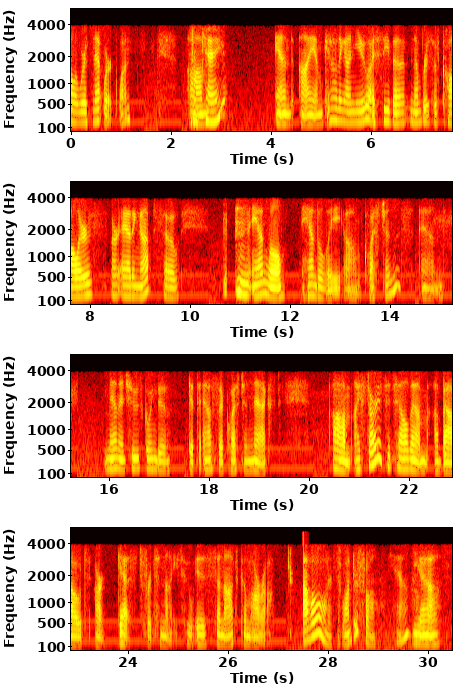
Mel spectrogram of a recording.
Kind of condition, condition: link, phone line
